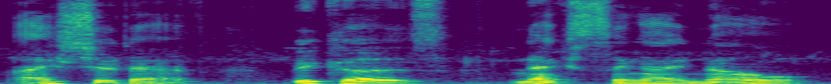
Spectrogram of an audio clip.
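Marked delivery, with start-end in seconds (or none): none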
